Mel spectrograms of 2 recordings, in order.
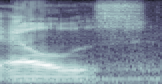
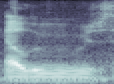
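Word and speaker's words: Elw: I just say L's. You know, like the letter L. L's. It's kind of how that sounds. I don't really like saying Elus.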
